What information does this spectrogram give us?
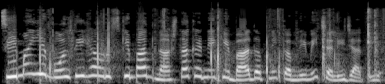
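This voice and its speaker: Woman narrator, high voice, even storybook narration, cartoon moral story. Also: a little fast, background noise.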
